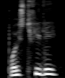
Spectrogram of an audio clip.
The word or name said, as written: brystfilet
